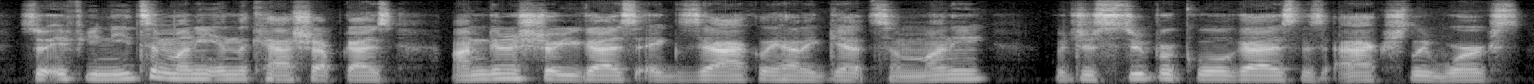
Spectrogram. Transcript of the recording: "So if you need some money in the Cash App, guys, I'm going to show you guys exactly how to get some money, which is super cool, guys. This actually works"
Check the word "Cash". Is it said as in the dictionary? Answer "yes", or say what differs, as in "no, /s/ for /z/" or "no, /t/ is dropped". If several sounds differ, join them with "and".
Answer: yes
